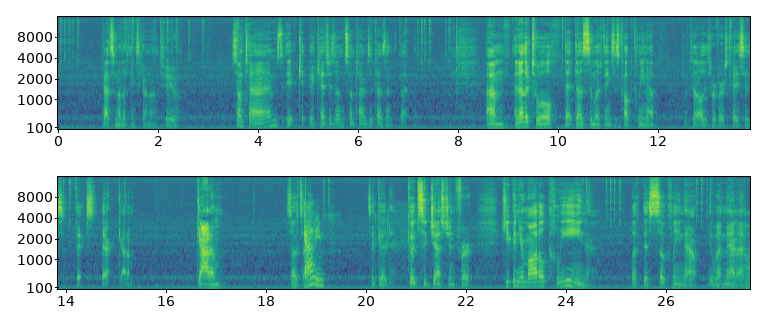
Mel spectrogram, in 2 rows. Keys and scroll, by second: 0.8 space, 3.5 BackSpace, 27.5 x.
